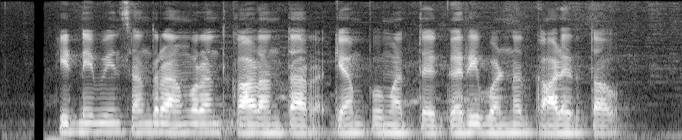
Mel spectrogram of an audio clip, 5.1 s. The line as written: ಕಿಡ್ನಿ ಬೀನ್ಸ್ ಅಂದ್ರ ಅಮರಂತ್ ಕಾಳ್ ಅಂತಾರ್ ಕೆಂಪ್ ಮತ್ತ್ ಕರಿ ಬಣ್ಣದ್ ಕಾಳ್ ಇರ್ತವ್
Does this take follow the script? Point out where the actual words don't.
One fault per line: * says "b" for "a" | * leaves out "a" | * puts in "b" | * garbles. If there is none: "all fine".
all fine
